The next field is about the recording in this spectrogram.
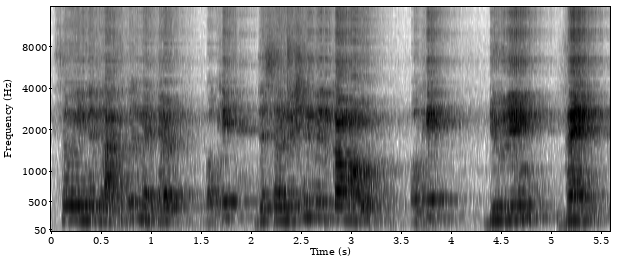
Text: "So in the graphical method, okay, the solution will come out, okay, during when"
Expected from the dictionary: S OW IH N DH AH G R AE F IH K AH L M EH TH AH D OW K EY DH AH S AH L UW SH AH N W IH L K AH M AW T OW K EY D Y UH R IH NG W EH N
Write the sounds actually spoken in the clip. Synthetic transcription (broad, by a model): S OW IH N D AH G L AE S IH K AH L M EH T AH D OW K EY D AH S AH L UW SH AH N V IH L K AH M AW T OW K EY D Y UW R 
